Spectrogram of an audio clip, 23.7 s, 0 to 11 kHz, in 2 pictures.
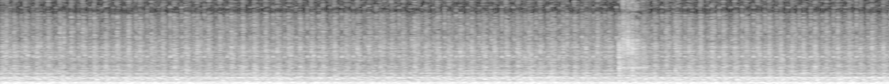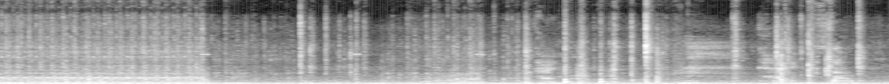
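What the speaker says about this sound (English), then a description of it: "Sew this up 5/8 of an inch seam allowance" A sewing machine runs steadily while sewing a 5/8 inch seam on a Simplicity 9136 pattern garment. It holds a continuous mechanical whir for about fifteen seconds, then stops, leaving quieter clicks and handling noises.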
